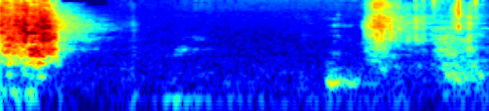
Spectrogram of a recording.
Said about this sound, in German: Hast hier du gerade ein Stück Papier für dein Kaugummi wieder rausgerissen? Kaugummi in den Mund gestopft. Achso, weil es kann schon passieren. Dann fehlt immer so ein Stück irgendwie aus irgendeiner Seite, weil du es für dein Papier benutzt.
